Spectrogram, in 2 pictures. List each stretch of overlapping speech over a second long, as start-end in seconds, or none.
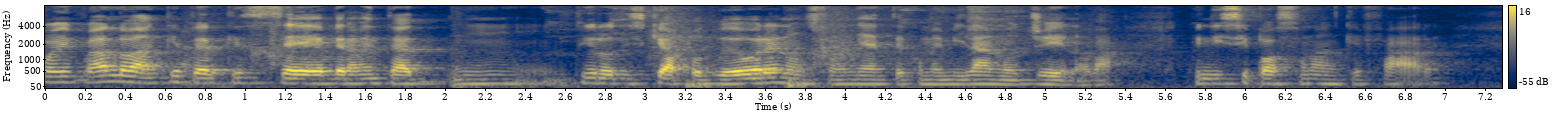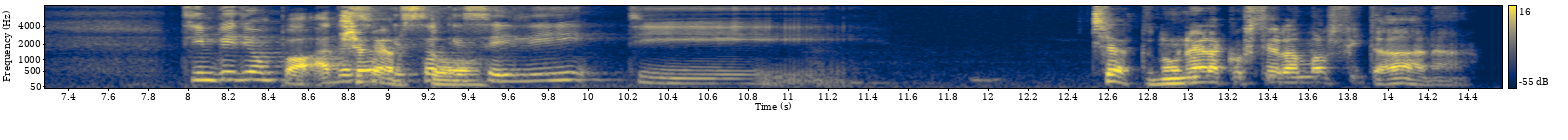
none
